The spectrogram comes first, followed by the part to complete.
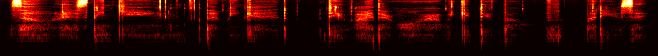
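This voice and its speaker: A woman playing a kindly sleep witch in an ASMR roleplay, speaking in a soft, breathy, soothing whisper. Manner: slow, soothing, gently attentive. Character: kindly sleep witch giving bedtime pampering. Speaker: ASMR host.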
